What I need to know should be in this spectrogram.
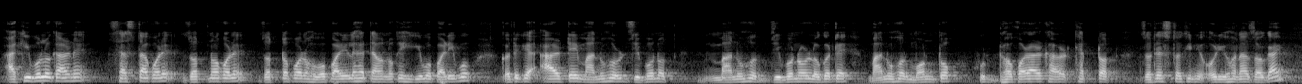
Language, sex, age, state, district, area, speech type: Assamese, male, 60+, Assam, Kamrup Metropolitan, urban, spontaneous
